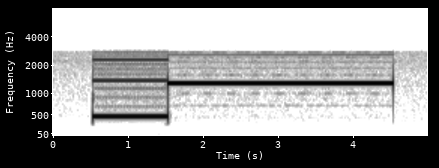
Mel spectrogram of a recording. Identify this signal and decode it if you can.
Two-tone page, heard as a one-second tone, then a three-second tone, about 460 then 1290 Hz. It is heard from 0.5 to 4.5 s.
